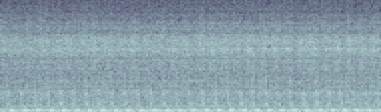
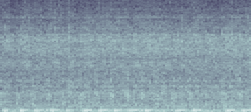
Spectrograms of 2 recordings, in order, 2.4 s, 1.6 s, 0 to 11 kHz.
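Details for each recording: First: Honda TRX300 ATV single-cylinder engine after carb cleaning (sat 5 years), mixture screw tuned to the fastest idle: quick, even idle with steady firing pulses, no stumble or hunting. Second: Honda ATV TRX300 single-cylinder engine, carb cleaned after sitting 5 years, idling with an even putt about eight beats a second; idle sags as the mixture screw is turned in and it runs lean, then backed out to smooth.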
